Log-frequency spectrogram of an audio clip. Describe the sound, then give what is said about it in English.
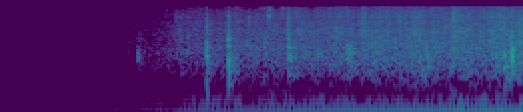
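Faint rain falling starts after a moment of silence and becomes a steady hiss of patter, with a few sharper drop ticks at the start. “Oh no! It's raining!”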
